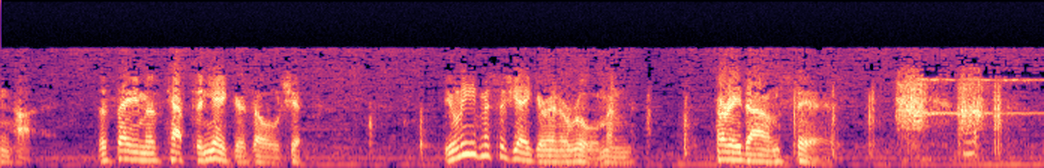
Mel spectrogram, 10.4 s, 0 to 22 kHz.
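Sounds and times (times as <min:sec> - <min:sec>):
speech: 0:00.0 - 0:00.4, 0:01.0 - 0:03.1, 0:04.4 - 0:08.4
faint steady hum: 0:00.0 - 0:10.4
doorbell buzzing: 0:09.0 - 0:10.4.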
